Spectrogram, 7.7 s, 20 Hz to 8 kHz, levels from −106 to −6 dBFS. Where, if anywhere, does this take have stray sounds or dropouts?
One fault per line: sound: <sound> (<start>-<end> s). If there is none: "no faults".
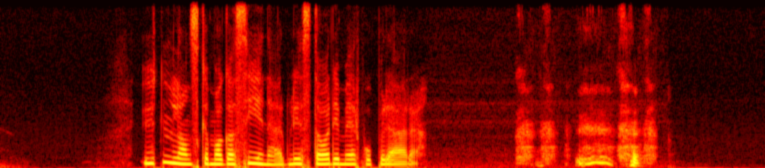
sound: laugh (5.1-6.6 s)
